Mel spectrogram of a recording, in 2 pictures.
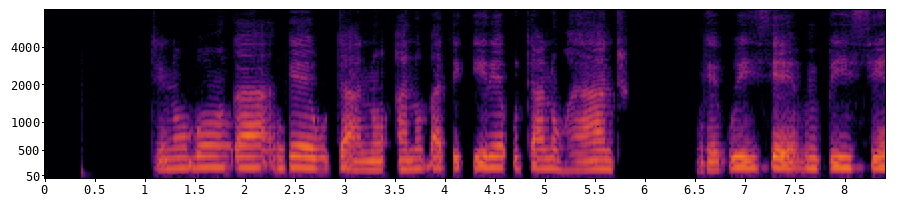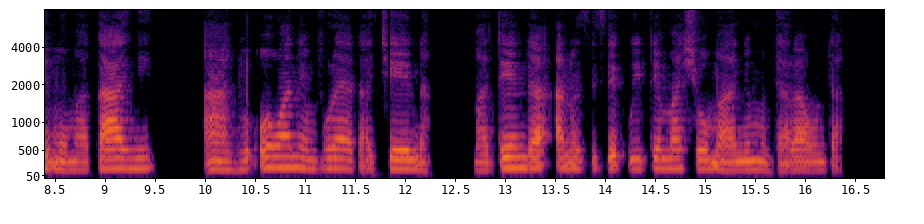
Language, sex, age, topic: Ndau, female, 36-49, health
